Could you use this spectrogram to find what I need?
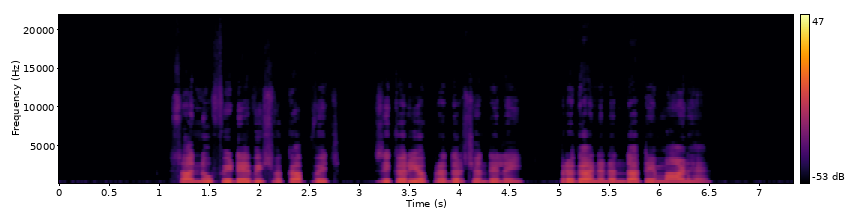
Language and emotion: Punjabi, neutral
